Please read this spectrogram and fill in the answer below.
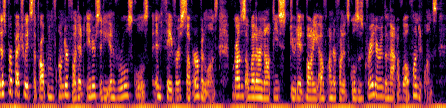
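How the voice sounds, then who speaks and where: Very fast speech with hardly any pauses, over noticeable background noise. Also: woman, fairly high pitch for a woman, ordinary pitch variation. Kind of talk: educational video essay narration.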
